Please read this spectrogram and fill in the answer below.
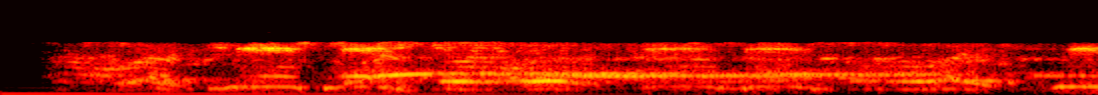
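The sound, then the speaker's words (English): Protesters outside the Los Angeles Unified School District headquarters, where teacher layoffs are being decided, shout and chant. The voices are moderately loud, continuous and muffled. “The sound you're hearing is a scene outside the Los Angeles Unified School District headquarters.”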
